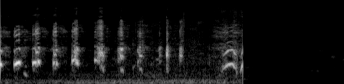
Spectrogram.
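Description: A young boy laughs loudly in bursts, close by.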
